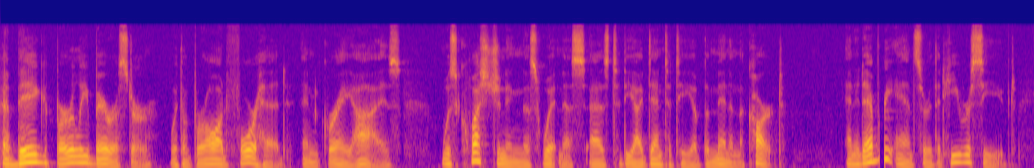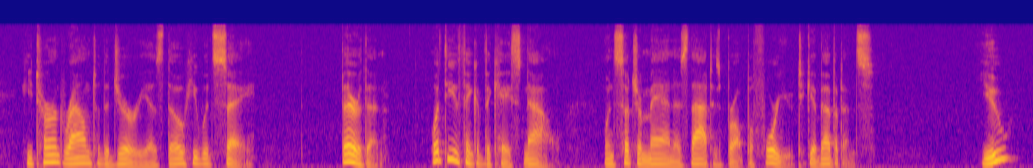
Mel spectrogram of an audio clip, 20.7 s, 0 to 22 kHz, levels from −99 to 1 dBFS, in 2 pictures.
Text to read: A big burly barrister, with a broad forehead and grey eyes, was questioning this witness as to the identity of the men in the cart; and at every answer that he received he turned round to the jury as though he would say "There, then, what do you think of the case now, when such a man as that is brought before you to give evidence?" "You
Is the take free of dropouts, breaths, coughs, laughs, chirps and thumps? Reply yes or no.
no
